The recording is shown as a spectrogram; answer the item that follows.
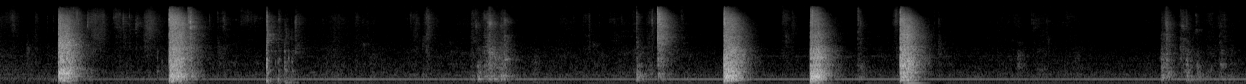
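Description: Hammer blows and clattering plywood as a wooden shipping crate is knocked apart: about eight sharp, loud knocks, the last three about a second apart, with a softer clatter near the end. A steady low hum runs underneath.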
